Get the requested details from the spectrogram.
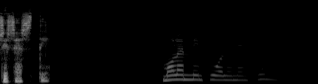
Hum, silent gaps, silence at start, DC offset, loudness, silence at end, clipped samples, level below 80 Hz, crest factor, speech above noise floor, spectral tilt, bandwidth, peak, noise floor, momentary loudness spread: none; none; 0 s; under 0.1%; -32 LUFS; 0.95 s; under 0.1%; -82 dBFS; 24 dB; over 53 dB; -2.5 dB/octave; 16 kHz; -14 dBFS; under -90 dBFS; 24 LU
